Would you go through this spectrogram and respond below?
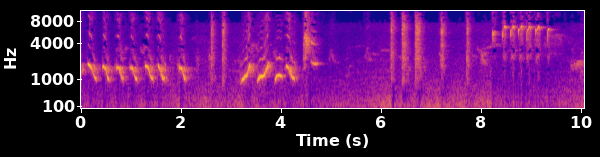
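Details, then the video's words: Morning song of a white-rumped shama: quick series of descending whistled slurs, sharp clicks and snaps, then high thin ringing trills near the end. "Masteran Murai Batu Durasi Panjang Untuk Pagi Hari"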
